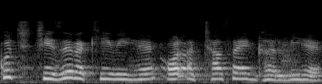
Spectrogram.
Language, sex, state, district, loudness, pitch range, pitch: Hindi, female, Uttar Pradesh, Hamirpur, -21 LUFS, 235-260 Hz, 250 Hz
